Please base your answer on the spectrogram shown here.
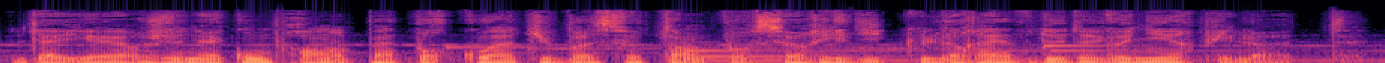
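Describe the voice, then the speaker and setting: Man acting a deep-voiced, sneering cruel stepfather. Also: normal speed, close to an everyday voice. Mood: scornful, menacing. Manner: scornful, menacing. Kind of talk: dramatic dialogue in an animated short. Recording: loud music behind.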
